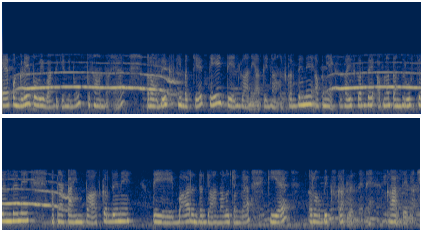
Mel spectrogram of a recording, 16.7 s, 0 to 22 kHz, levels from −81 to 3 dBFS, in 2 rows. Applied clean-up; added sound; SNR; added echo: none; Dog; -1 dB; none.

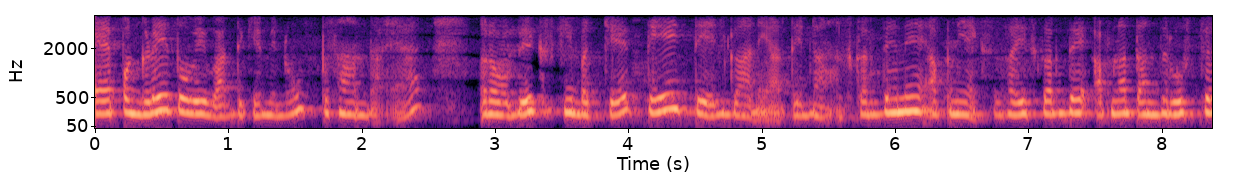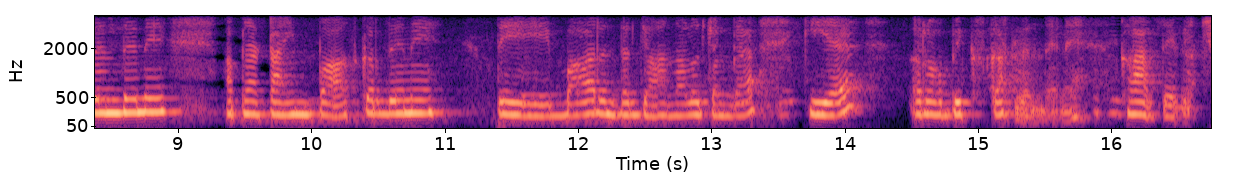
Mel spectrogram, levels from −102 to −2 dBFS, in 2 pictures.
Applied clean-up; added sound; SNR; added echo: neural mask model Resemble Enhance denoiser.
